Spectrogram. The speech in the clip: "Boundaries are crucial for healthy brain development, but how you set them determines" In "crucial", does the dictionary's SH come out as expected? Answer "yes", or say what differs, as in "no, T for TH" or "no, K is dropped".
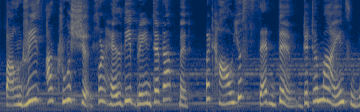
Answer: yes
